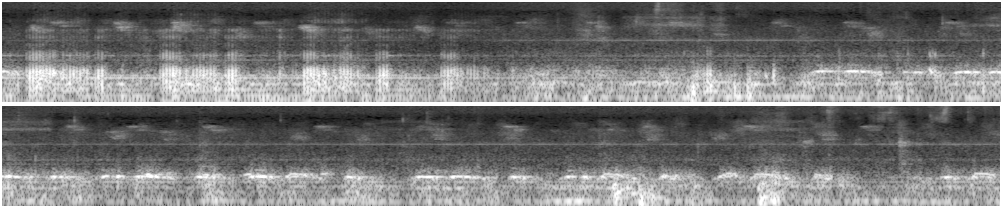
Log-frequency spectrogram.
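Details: Domestic cat purring, a steady low rumbling drone that runs unbroken through the whole stretch, with faint soft clicks and rustles over it.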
